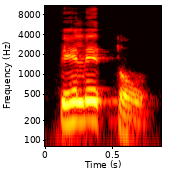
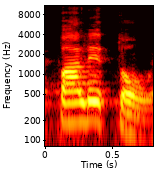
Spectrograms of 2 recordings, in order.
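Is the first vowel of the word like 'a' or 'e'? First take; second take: e; a. First: The first vowel sounds like an 'e'. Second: The first vowel sounds like an 'a'. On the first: The speaker calls it right. "é Peloton" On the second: The speaker calls it wrong. "não é Paleton"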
